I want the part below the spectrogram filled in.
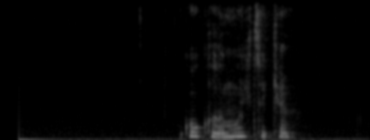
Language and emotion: Russian, neutral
